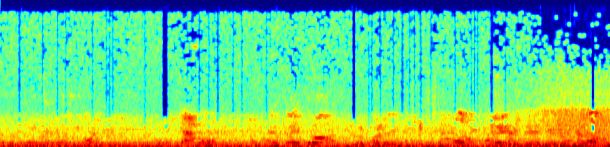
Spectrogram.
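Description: Inflation fans running steadily, a continuous low machine hum, as they blow air into a pneumatic rescue jump cushion that is filling up.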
